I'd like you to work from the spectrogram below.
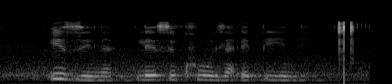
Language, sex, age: Zulu, female, 19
